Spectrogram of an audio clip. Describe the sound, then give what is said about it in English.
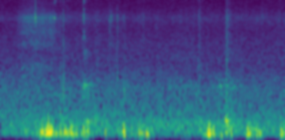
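Gusty, cold wind rushes and buffets against the microphone in uneven bursts, a steady breathy roar with occasional thumps and rustles, no voices present. “Okay, it is uber windy at the moment, so I'm gonna head back.”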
